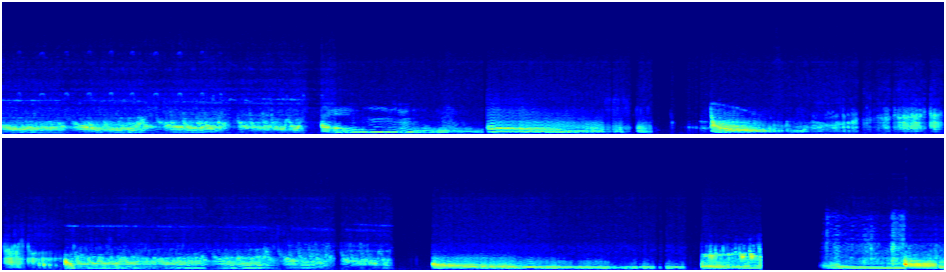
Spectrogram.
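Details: Long rumbling, gurgling and groaning stomach noises with rising and falling pitch, separated by brief quiet gaps: stomach growling (borborygmi).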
